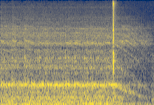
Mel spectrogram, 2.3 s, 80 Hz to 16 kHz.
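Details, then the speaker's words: Kenwood Chef A701/A mixer after lubricating the motor bearings, running at top speed: an even hum with light pulsing from the centrifugal speed controller's contacts opening and closing, correct operation, then a smooth run-down; normal. "turn the speed control on to check the m is functioning okay and if that's okay then up to the top [Music] speed"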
